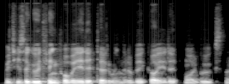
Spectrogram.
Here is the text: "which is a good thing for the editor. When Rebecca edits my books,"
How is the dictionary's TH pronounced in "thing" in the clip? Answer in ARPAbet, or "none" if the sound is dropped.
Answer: TH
